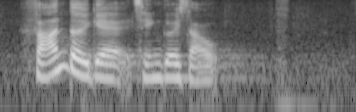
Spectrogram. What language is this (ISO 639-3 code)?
yue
